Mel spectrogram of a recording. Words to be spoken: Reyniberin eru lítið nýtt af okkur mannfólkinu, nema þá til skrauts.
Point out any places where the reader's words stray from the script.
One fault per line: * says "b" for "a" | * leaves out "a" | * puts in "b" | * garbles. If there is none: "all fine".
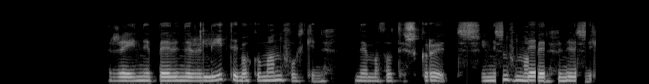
* leaves out "nýtt"
* garbles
